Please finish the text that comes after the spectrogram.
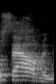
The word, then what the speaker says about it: salmon: But I have to say, I love how you pronounce the L. Well, because that's how they pronounce it in the South.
